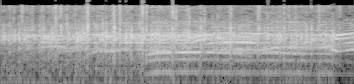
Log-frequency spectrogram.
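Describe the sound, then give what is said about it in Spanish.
A crowd cheers and shouts together, with sustained voices rising over a steady wash of applause that fills the whole moment at a loud level. “Un grito fuerte y un aplauso grande, por favor.”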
